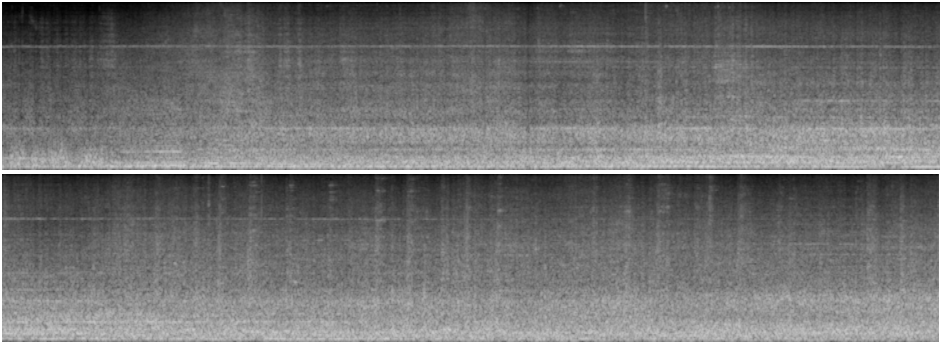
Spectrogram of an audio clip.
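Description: Diesel freight locomotive passing close by, its engine running with a low drone, followed by a long string of steel mineral hopper wagons rolling past with rhythmic clickety-clack over the rail joints. A thin, steady wheel squeal sounds through the first half.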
